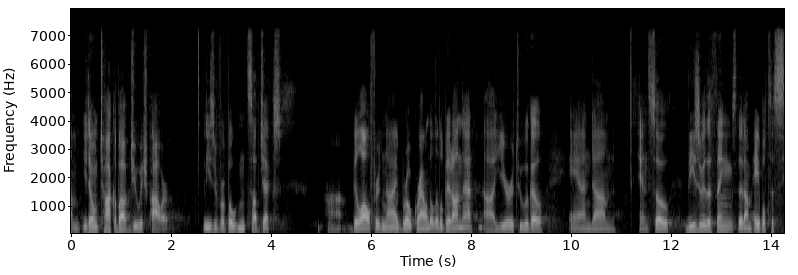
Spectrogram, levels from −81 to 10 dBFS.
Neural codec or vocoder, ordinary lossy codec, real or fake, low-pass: codec, 16 kHz, 1 kbps, X-Codec, HuBERT features, trained on LibriSpeech; MP3, 48 kbps; fake; 7.2 kHz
